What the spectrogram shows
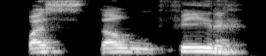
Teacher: huruf H besarnya di sini suaranya harus mengalir dan napas juga harus mengalir. Wastagfir. Jadi fir gitu dah mengalirnya seperti itu.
